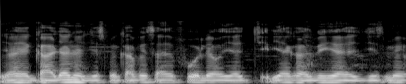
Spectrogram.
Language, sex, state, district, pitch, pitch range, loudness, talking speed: Hindi, male, Odisha, Khordha, 95 Hz, 95-100 Hz, -16 LUFS, 235 wpm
